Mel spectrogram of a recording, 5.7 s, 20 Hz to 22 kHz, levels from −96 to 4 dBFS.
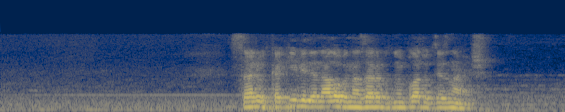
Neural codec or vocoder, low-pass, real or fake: none; 7.2 kHz; real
